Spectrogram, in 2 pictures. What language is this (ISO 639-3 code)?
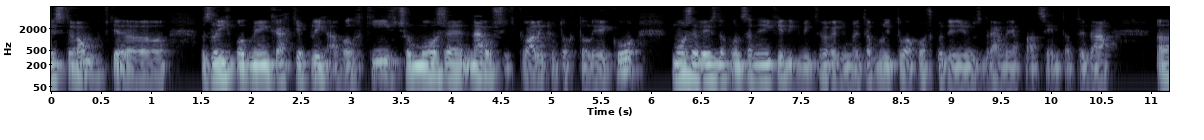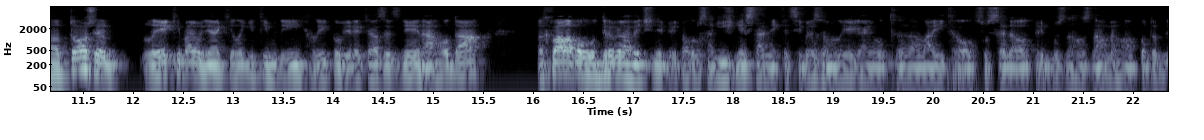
slk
